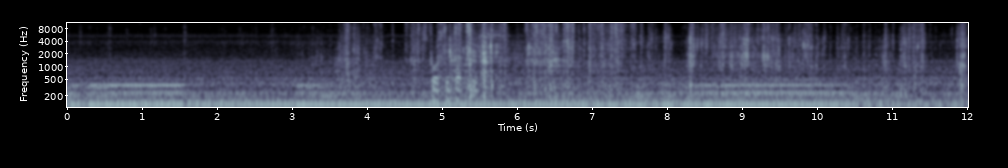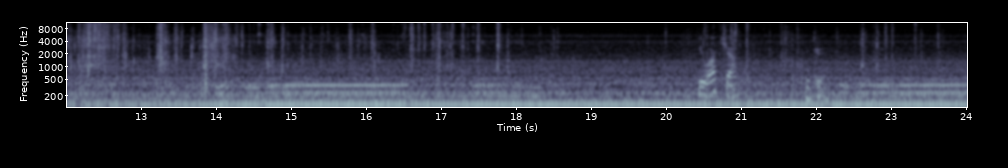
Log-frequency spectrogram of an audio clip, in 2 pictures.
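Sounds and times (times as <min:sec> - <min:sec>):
plastic packaging crinkling: 0:02.9 - 0:18.6, 0:20.7 - 0:23.7.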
